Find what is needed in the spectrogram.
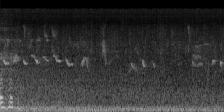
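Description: A small bird chirping: short high notes repeated about four times a second, pausing briefly midway, over a steady low outdoor background noise.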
